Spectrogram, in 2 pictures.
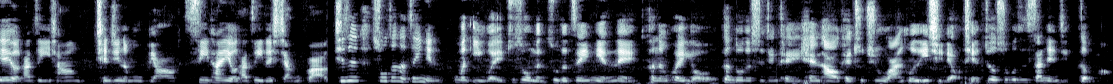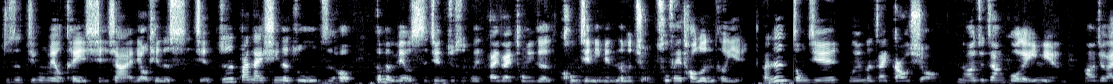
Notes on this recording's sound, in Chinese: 唯一不變的就是收音品質一樣爛。現在，我會在台北實習一年。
